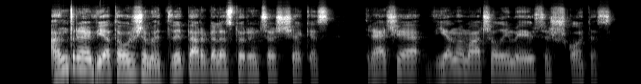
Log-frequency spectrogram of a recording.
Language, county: Lithuanian, Vilnius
